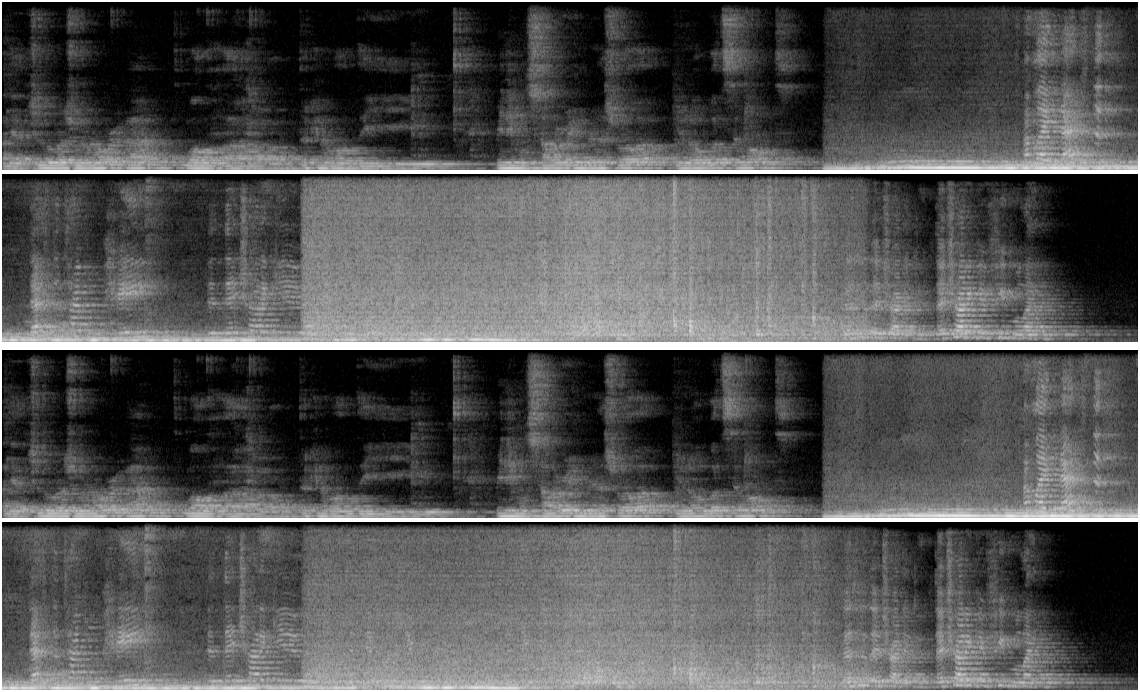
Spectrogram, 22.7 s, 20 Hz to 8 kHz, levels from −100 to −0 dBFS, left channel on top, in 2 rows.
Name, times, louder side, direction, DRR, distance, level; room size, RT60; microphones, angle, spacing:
voice 1, 0.0-7.8 10.2-10.6 11.5-12.1, equal, 15° right, -6 dB, 2.7 m, -32 dB
sound 1, 8.2-16.6, right 3 dB, 75° right, 0.8 m, -20 dB
voice 2, 10.2-11.0 11.6-12.9 13.4-14.5 14.7-18.7 19.8-21.7, equal, 45° right, -2 dB, 3.5 m, -32 dB
sound 2, 14.3-20.0, left 3 dB, 50° left, 1.8 m, -25 dB
19.5 x 11.5 x 3.9 m, 1.5 s
head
